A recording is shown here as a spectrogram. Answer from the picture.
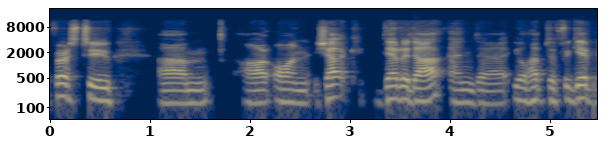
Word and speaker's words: Derrida: on the fact that in English it's not decade' its Derrida and that each language has its own pronunciation so you're absolutely consistent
